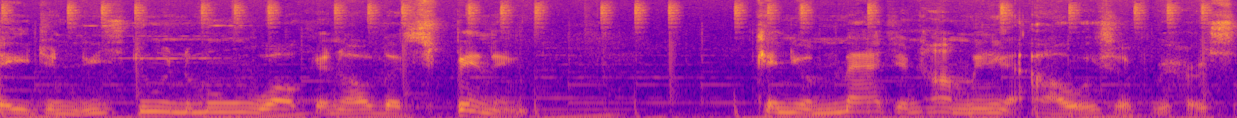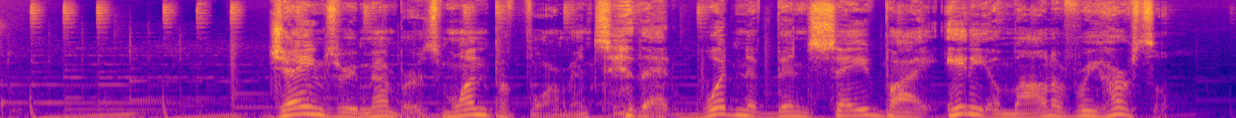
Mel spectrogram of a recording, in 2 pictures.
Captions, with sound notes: "and he's doing the moonwalk and all that spinning, "can you imagine how many hours of rehearsal?" - [Voiceover] James remembers one performance that wouldn't have been saved by any amount of rehearsal.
